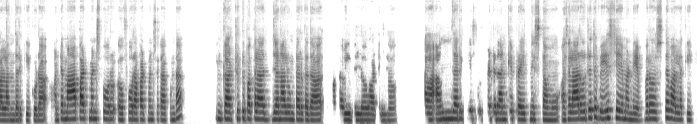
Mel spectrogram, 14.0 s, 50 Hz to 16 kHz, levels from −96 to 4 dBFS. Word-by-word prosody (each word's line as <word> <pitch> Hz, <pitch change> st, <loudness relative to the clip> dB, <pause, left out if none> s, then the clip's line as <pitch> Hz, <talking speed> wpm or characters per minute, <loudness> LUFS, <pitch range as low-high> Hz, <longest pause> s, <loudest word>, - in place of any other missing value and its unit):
వాళ్ళందరికీ 170 Hz, 0 st, -1 dB
కూడా 170 Hz, 0 st, 0 dB, 0.3 s
అంటే 180 Hz, +4 st, -2 dB
మా 200 Hz, -, +6 dB
అపార్ట్‌మెంట్స్ 215 Hz, -1 st, +2 dB
ఫోర్ 200 Hz, -1 st, -1 dB, 0.2 s
ఆహ్, 180 Hz, -, 0 dB
4 200 Hz, -1 st, +1 dB
అపార్ట్‌మెంట్సే 190 Hz, 0 st, -4 dB
గాకుండా 185 Hz, +5 st, -2 dB, 0.8 s
ఇంకా 210 Hz, +1 st, +3 dB, 0.2 s
చుట్టుపక్కల 220 Hz, -2 st, +1 dB, 0.3 s
జనాలుంటారు 195 Hz, -1 st, +1 dB
కదా! 180 Hz, -1 st, +2 dB, 0.4 s
పక్క 175 Hz, -, -12 dB
వీధుల్లో 180 Hz, -1 st, +2 dB
వాటిల్లో 170 Hz, 0 st, -4 dB, 0.7 s
ఆ! -, -, +3 dB, 0.2 s
అందరికీ 210 Hz, -, +1 dB
ఫుడ్ 430 Hz, -1 st, -15 dB
పెట్టడానికే 195 Hz, +1 st, -1 dB
ప్రయత్నిస్తాము. 185 Hz, -1 st, -1 dB, 0.2 s
అసలరోజైతే 210 Hz, +6 st, +3 dB
వేస్ట్ 235 Hz, +3 st, 0 dB
చేయమండి. 205 Hz, -5 st, +1 dB
ఎవరొస్తే 210 Hz, +5 st, -1 dB
వాళ్ళకి 190 Hz, -2 st, -2 dB
195 Hz, 115 wpm, -23 LUFS, 180-210 Hz, 0.8 s, మా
